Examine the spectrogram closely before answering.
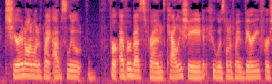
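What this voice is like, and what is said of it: Raspy voice. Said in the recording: “my voice is sounding a little raspy. ... I have been absolutely screaming my head off for the past 2 days”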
